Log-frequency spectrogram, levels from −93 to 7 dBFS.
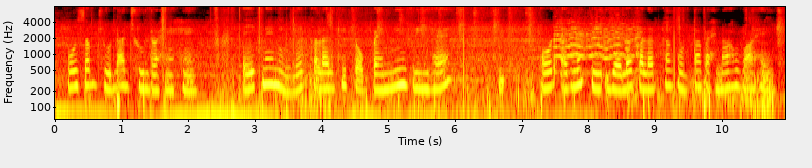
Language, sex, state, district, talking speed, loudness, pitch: Hindi, female, Bihar, Jahanabad, 135 wpm, -22 LUFS, 220 Hz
